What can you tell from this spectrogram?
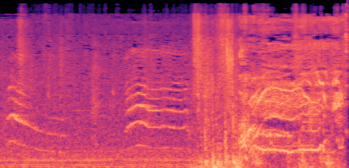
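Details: Domestic cats being teased: two clear, falling meows in the first two seconds, then a louder drawn-out wavering meow through bursts of rustling and handling noise.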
